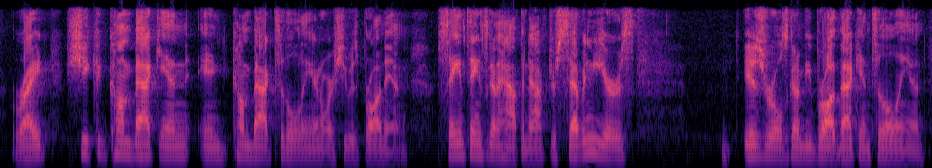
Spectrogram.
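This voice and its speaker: A man leads an informal bible study, talking earnestly and stopping often to check in with his listeners or correct himself. His voice is bright and forceful. The audio is dull and lo-fi. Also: medium pitch. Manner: earnest, conversational, many "right?" checks and self-corrections. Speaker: bible teacher.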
